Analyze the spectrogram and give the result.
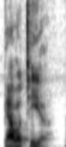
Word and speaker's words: Galatea: And he actually named her Galatea. Galatea is how they pronounce it.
